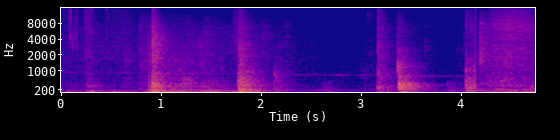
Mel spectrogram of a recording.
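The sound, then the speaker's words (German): Someone rummages through a drawer behind them to fetch a gift, with several sharp wooden knocks and clatters spaced irregularly, plus scraping and shuffling of objects between them; no one speaks. “ich muss es noch vorgrübeln aus der Schublade hinter mir.”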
